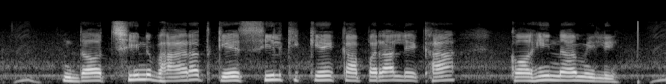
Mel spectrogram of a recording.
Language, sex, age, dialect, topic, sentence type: Bhojpuri, male, 25-30, Southern / Standard, agriculture, statement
